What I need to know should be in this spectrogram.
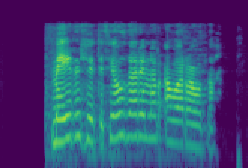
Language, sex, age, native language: Icelandic, female, 20-29, Icelandic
